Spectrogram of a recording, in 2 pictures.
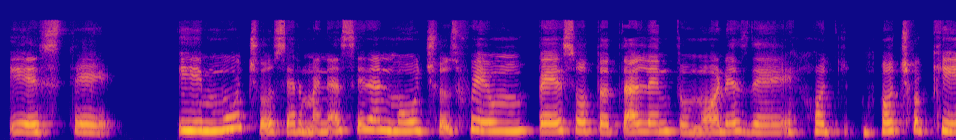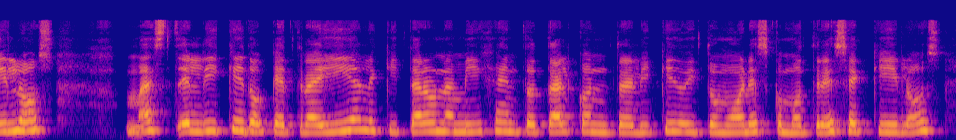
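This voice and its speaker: Slow high-voiced woman giving a testimony. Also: flat delivery. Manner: earnest, pleading, with frequent "este" fillers. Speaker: church sister giving a testimony. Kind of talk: religious testimony to a women's group.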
